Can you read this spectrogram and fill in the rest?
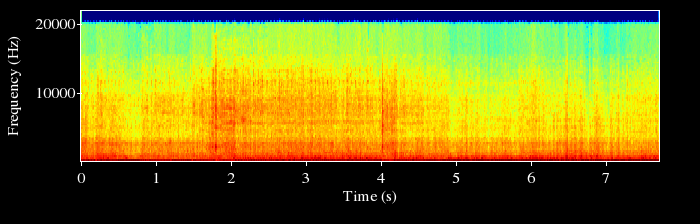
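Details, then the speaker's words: MGA 1600 roadster with a new cheap exhaust system, manual choke: low, steady burble at idle with even beat, no knocking, slight rattle; runs smooth and quiet, timing a little slow. "Sounds good. I was afraid I'd hear a bunch of noises. It runs really smooth. Quiet. Sounds just like it should."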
